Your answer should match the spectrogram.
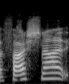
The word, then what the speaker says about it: Fasnacht: Is it Fasnacht? Fasnacht? – Yeah, Fastnacht is a festival in Helvetia in Randolph County.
